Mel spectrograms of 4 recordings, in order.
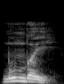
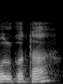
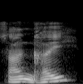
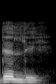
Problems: background sounds at intervals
